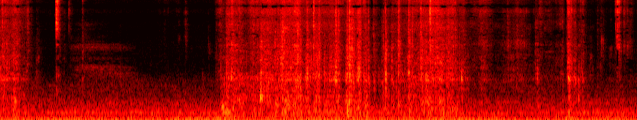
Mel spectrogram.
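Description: Close-up chewing and mouth sounds of someone eating fast food, with many small irregular clicks and crackles.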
